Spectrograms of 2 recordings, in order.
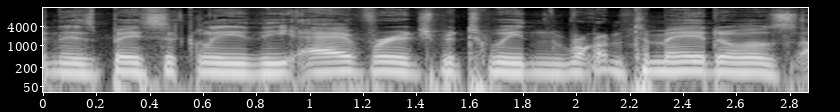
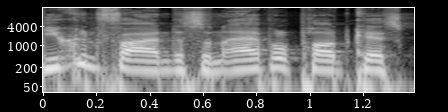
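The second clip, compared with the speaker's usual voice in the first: ordinary delivery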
